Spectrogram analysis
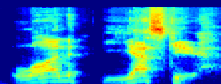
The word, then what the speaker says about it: Luniewski: be way easier than that you know that pronunciation can be quite quite the obstacle course for yours truly over here but hey Lon yeski we get to talk about them what's the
